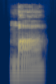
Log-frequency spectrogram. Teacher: It dips, then rises. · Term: broken rising tone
